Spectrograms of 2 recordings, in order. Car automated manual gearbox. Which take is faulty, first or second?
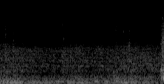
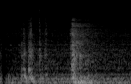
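second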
